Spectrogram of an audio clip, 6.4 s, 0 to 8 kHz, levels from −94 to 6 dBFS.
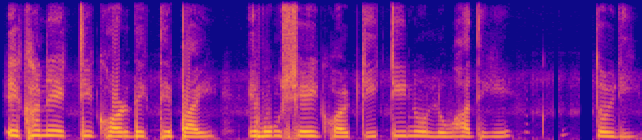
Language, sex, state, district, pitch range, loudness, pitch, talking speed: Bengali, female, West Bengal, Cooch Behar, 230-265 Hz, -16 LUFS, 250 Hz, 120 wpm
